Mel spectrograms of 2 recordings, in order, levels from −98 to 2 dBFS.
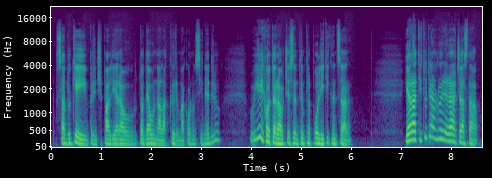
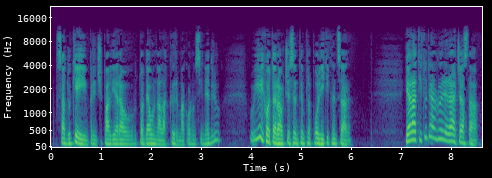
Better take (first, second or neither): first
